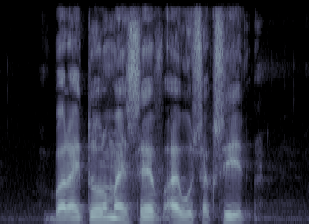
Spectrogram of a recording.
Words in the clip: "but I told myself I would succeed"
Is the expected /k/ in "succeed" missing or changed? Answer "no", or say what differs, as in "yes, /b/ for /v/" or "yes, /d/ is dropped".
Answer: no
